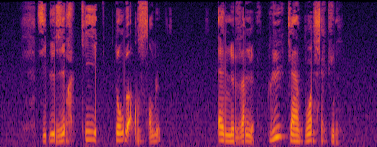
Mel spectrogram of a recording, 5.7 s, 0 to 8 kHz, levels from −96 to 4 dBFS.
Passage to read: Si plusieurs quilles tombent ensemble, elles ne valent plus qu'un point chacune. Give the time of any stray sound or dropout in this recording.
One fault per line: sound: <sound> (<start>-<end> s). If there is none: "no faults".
no faults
